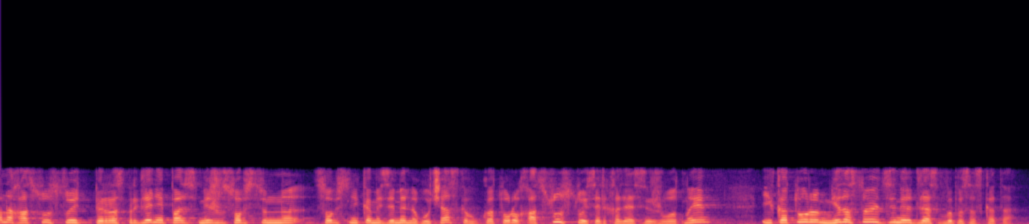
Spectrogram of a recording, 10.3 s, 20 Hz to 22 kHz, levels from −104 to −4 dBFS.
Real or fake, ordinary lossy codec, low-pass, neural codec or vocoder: real; none; 5.4 kHz; none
